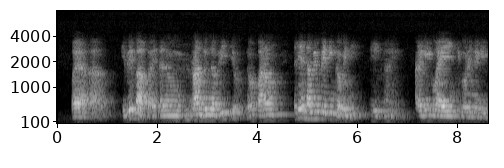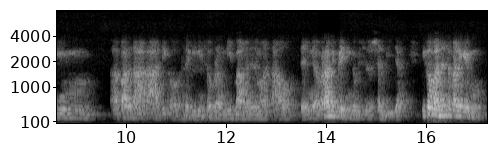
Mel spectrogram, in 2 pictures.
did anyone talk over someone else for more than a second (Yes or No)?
No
